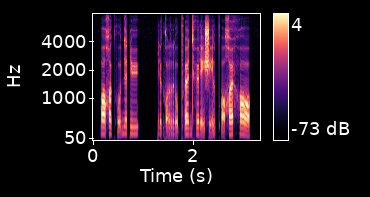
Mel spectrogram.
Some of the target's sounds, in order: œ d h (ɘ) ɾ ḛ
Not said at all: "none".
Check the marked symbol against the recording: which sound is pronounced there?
ø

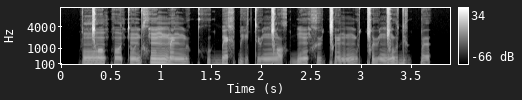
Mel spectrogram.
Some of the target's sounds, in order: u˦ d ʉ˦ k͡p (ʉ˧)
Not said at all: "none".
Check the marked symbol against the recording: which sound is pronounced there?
ə˧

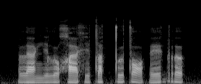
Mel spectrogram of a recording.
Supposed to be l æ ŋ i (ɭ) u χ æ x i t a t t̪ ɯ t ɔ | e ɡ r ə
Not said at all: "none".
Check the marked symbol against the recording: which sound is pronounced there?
l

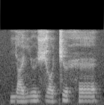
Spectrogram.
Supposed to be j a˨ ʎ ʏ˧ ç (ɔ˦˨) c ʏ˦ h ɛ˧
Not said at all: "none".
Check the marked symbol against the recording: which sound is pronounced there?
ɔ˨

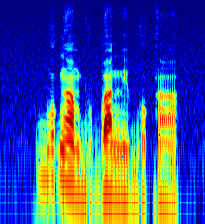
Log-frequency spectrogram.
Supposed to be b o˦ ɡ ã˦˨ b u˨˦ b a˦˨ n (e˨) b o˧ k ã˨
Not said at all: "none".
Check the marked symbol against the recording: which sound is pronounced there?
i˨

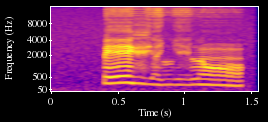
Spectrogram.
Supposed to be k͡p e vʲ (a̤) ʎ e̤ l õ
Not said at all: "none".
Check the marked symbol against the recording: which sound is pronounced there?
a̤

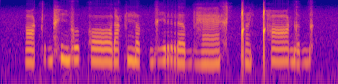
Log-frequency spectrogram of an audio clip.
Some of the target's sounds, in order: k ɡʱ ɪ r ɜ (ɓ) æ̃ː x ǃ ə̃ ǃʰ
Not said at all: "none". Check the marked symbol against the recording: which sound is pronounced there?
bʱ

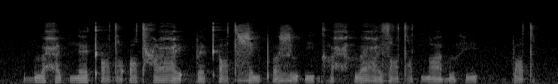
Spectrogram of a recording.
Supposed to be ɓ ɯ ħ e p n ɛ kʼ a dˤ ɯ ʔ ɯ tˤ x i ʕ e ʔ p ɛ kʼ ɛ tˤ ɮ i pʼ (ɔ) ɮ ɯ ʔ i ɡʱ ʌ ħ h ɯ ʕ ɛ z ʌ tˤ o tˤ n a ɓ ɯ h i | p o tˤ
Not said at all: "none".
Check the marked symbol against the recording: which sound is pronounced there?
ʌ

